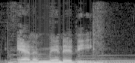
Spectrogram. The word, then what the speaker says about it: anonymity: How do you say that word? Anonymity. Anonymity. There you go.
